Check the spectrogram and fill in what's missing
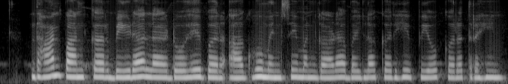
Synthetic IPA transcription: d̪ʱaːnpaːnkəɾbiːɽalaːɖoːɦebɐɾaːɡʱumɐ̃nsemɐnɡaːɽabɐɪlakəɾɦiʊpjoːɡ̚kəɾət̪ɾəɦiːn

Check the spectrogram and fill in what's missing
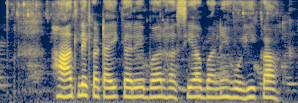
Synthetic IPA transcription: hãːt̪ʰlekɐʈaːikɐɾebɐɾɦɐsɪjabɐneɦoːɦikaː

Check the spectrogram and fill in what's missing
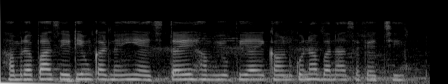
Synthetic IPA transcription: hɐmɾapaːseːʈijəmkəɾnəɦĩat͡ʃʰt̪əeɦəmjupiaekaʊ̃ɳʈkonabənasəkɛt̪̚t͡ʃʰi

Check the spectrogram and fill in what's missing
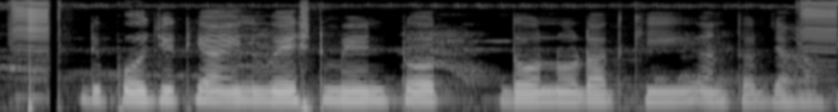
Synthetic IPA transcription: ɖɪpoːd͡ʒiʈjãɪnʋeːsʈmẽːɳʈoːɾ | d̪oːnoːɖad̪kʰiɐ̃nt̪əɾd͡ʒaːɦa

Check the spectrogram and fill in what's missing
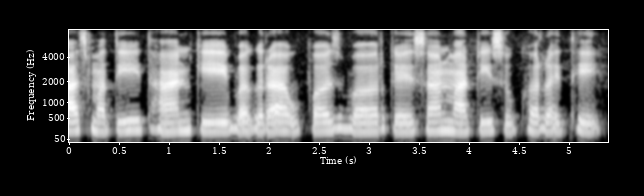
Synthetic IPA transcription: asmət̪id̪ʱankebəɡɾaupəsbəɾkesənmaʈisukʰəɾːəɦjt̪ʰi

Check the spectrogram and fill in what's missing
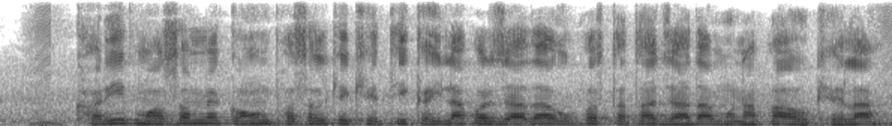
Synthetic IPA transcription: kʰəɾiːbmɔːsəmːẽkɔːnpʰəsəlkekʰeːt̪ikəɪlapɐɾd͡ʒjaːd̪aʊpəst̪ət̪ʰazjaːd̪amʊnaːpʰaɦokʰeːlaː

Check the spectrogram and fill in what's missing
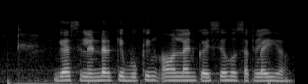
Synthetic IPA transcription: ɡɛːsːlẽːɳɖəɾkebʊkɪ̃ŋɡʔɔːnlaːɪnkɐɪseɦosɐklaiɦɛː

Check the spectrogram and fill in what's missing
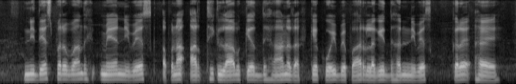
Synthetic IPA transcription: nɪd̪eːspəɾbə̃nd̪ʱmẽnɪʋeːskəpnaaːɾt̪ʰɪklaːbʱked̪ʱjaːnɾəkʰkekoːibjeːpaːɾləɡid̪ʱənːɪʋeːs | kəɾeɦɛ

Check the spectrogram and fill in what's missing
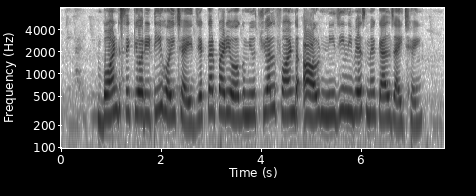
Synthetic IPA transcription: bɔɳɖsekjoɾiʈiɦojt͡ʃʰəd͡ʒekəɾpəɾjoɡmjut͡ʃuəlpʰəɳɖawnid͡ʒinibesmekɛld͡ʒajt͡ʃʰɛj

